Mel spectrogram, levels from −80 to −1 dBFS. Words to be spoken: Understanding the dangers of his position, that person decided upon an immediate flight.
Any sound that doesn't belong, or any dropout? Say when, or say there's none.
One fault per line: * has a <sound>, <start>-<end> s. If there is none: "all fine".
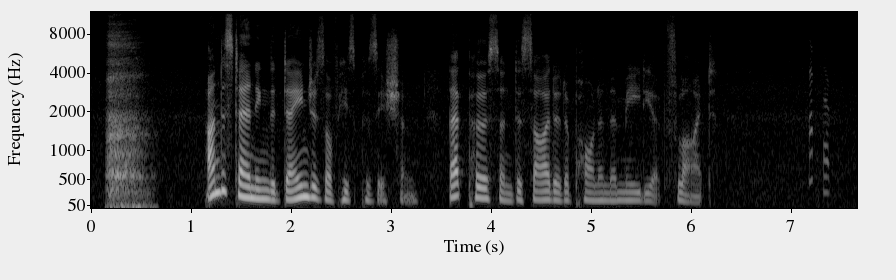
* has a breath, 0.1-0.7 s
* has a chirp, 7.1-7.5 s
